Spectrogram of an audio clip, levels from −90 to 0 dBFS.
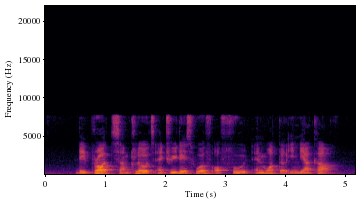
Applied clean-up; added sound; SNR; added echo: none; none; none; none.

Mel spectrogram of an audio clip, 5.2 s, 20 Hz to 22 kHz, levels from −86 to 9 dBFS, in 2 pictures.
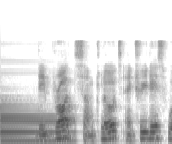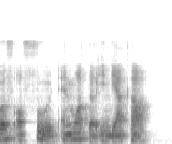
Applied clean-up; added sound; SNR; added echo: neural mask model RNNoise.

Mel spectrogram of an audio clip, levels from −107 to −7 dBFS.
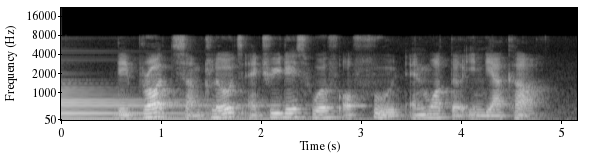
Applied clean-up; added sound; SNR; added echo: none; Acoustic guitar; 7 dB; none.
